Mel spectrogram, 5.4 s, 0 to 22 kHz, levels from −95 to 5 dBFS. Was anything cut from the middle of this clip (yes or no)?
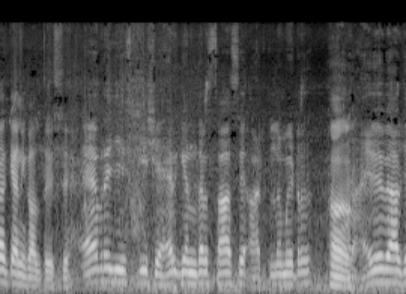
no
